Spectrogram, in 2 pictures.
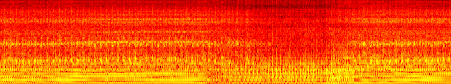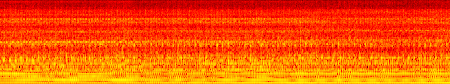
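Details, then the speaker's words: Older Homelite two-stroke hedge trimmer, new fuel lines and primer bulb, during carburetor low/high speed adjustment: steady buzz drops sharply for a second then recovers; mixture not yet settled. "open it up just a smidge yeah I am no professional on tuning to cycle carburetors I'm just seeing what works"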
